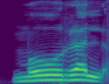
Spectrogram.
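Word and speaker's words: morale: अब इनकी प्रोनाउंसिएशन में थोड़ा सा फर्क है। जैसे कि उर्दू साउंड देखा जाए तो पहला पहले जो है मोरल और दूसरा है मोरल। मोराल फर्क वोवेल और एंडिंग साउंड में है जो सुनते ही क्लियर लगता है।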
